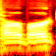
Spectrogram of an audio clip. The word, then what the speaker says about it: Herbert: countdown Justin Herber yeah I know how to pronounce his name it's Herbert give me the over on three and a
